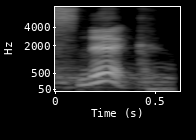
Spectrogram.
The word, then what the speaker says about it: SNC: disappointed so yeah yeah uh and snc pronounced Snick are really fun meteorites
